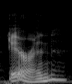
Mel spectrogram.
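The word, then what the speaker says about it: Aron: That's Alicia and Chip, TJ Young, Bridget Clavey, Brandy McBride, Maja, Aaron, pronounced it's A-R-O-N, but it's pronounced E-R-I-N. I was getting it wrong.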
